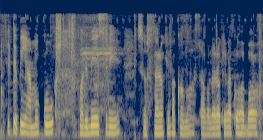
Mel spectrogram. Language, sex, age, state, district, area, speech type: Odia, female, 18-30, Odisha, Balangir, urban, spontaneous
